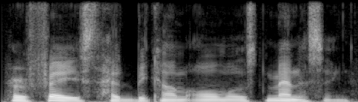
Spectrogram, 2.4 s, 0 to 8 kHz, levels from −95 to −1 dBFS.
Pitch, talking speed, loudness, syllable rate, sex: 105 Hz, 150 wpm, -16 LUFS, 4.7 syllables/s, male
